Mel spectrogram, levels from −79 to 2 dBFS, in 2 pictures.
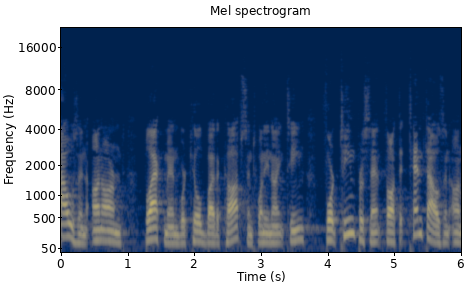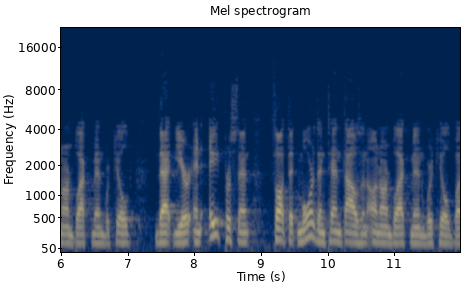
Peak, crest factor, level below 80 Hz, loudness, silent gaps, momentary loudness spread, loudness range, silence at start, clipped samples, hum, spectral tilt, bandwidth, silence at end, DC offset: -10 dBFS; 18 dB; -64 dBFS; -28 LUFS; none; 8 LU; 2 LU; 0 s; under 0.1%; none; -7 dB/octave; 11 kHz; 0 s; under 0.1%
